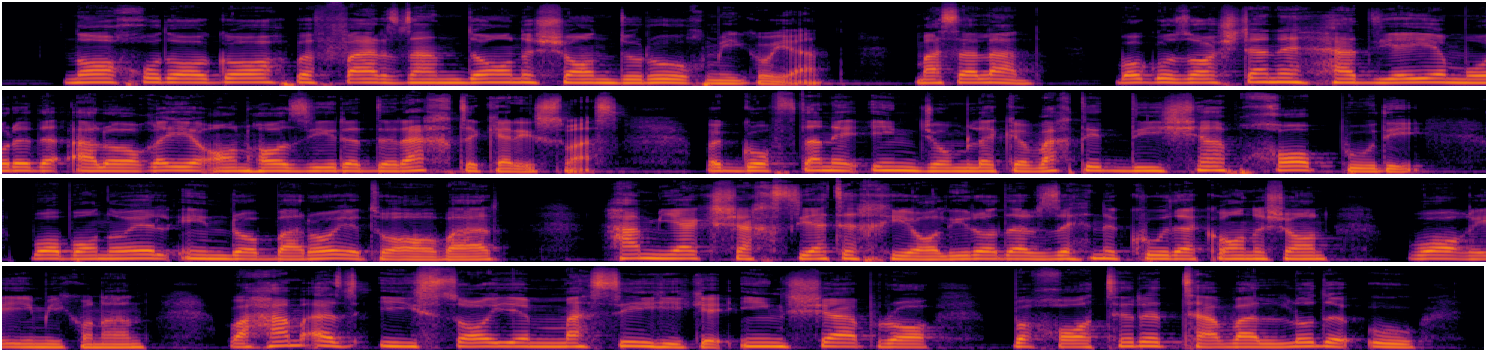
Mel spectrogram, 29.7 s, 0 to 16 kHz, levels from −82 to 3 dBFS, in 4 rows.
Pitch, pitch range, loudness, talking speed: 155 Hz, 140-165 Hz, -25 LUFS, 115 wpm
